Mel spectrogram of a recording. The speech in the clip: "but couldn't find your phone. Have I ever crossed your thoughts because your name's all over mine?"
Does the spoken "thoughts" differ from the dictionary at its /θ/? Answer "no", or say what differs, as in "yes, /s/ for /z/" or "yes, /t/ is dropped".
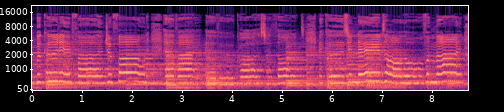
no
